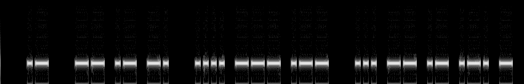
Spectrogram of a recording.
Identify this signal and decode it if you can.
Morse code, heard as a keyed tone, about 30 wpm, 1000 Hz. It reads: A MAN HOW SMART
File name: qotdfiles / 30wpm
